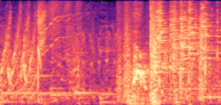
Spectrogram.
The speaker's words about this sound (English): we smashed through some clay pots using Ochi, and that cleared away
